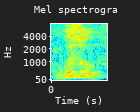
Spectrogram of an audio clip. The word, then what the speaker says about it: وضو: میں عرض کر دوں آپ سے, اکثر لوگ وضو بولتے ہیں, وضو صحیح تلفظ کیا ہے؟ وضو. وضو نہ کہیے گا, واو پہ پیش لگائیے گا.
